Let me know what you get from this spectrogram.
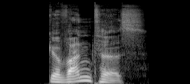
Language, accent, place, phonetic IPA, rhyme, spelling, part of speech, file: German, Germany, Berlin, [ɡəˈvantəs], -antəs, gewandtes, adjective, De-gewandtes.ogg
- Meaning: strong/mixed nominative/accusative neuter singular of gewandt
